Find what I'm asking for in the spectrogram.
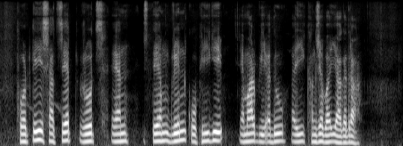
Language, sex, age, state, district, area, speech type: Manipuri, male, 18-30, Manipur, Churachandpur, rural, read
